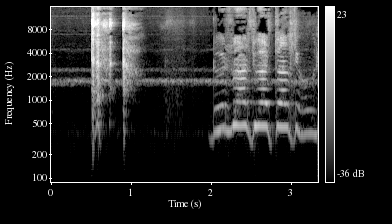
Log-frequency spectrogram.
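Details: Voluntary cough: two short, sharp, deliberately faked coughs from a child, followed by a brief high-pitched voiced sound.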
